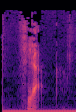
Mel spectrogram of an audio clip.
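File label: "hiah4", Teochew; 潮州; 戏歇棚拆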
